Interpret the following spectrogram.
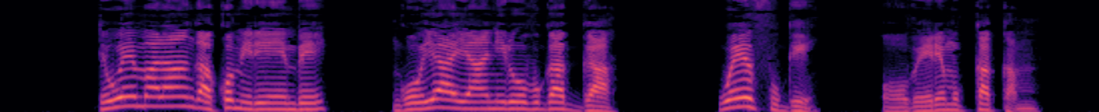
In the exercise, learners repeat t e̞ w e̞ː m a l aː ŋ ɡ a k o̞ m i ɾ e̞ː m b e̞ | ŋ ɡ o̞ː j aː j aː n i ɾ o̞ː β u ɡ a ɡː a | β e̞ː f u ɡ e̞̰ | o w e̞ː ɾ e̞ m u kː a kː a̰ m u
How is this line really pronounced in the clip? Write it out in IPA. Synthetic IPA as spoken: t e̞ w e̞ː m a l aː ŋ ɡ a k o̞ m i ɾ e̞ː m b e̞ | ŋ ɡ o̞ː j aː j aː n i ɾ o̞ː β u ɡ a ɡː a | w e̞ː f u ɡ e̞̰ | o β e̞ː ɾ e̞ m u kː a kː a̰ m u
